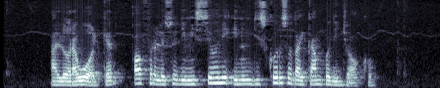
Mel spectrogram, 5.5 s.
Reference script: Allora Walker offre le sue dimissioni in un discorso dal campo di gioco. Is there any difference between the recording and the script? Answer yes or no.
no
